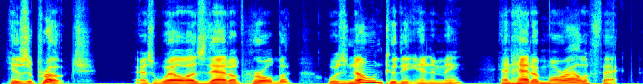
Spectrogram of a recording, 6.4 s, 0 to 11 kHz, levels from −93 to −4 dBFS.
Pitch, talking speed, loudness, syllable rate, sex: 130 Hz, 170 wpm, -18 LUFS, 4.7 syllables/s, male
